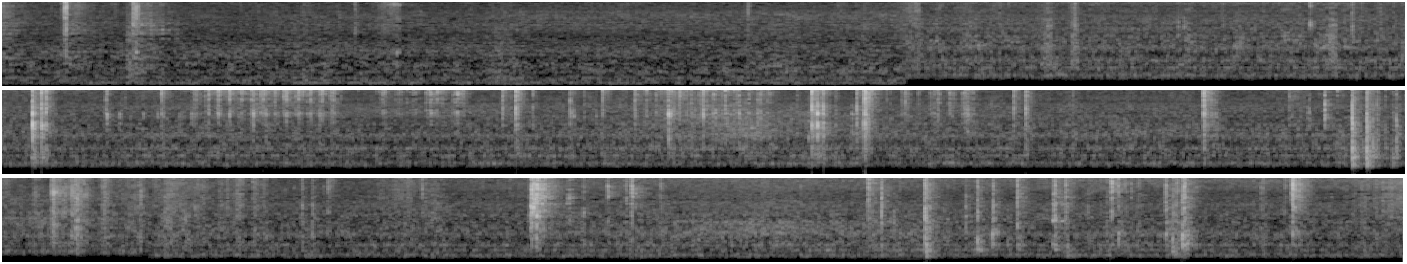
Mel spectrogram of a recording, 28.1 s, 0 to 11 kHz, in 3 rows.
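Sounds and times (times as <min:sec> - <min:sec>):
small parts clicking and rattling: 0:08.8 - 0:16.4.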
